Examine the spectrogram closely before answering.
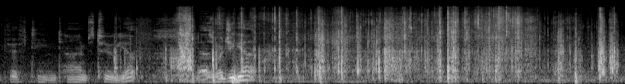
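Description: Cardboard boxes scrape and knock close by.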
